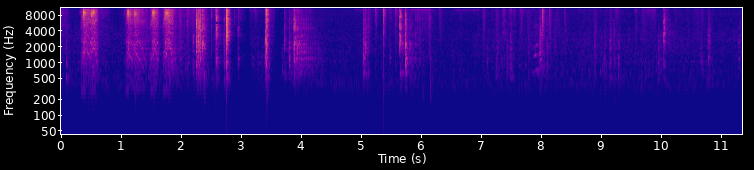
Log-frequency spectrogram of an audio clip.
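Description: Cloth being handled and shifted at a sewing machine: rustling with a few sharp clicks and clinks in the first four seconds, then only faint scattered taps.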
